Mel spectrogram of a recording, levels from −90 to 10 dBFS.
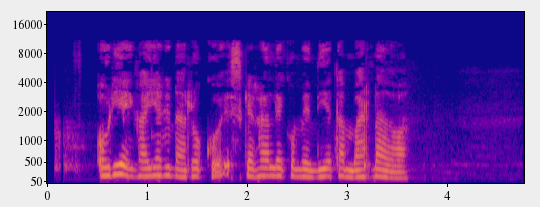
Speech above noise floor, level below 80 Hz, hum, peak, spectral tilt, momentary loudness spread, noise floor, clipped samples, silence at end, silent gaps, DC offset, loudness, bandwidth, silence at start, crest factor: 35 dB; -70 dBFS; none; -10 dBFS; -5.5 dB/octave; 6 LU; -61 dBFS; under 0.1%; 1.15 s; none; under 0.1%; -26 LUFS; 11.5 kHz; 0.1 s; 18 dB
